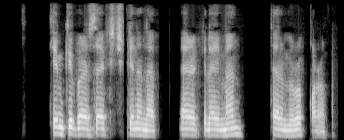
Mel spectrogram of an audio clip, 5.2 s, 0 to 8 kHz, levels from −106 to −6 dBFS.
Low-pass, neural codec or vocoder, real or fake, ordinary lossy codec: 7.2 kHz; none; real; AAC, 32 kbps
